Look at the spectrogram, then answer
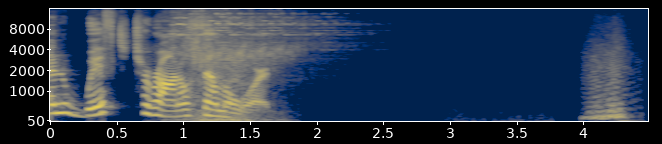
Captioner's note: transition sound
